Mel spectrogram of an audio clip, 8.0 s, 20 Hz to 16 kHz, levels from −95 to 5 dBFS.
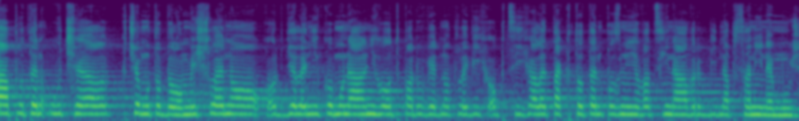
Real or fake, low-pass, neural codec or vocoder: real; 14.4 kHz; none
